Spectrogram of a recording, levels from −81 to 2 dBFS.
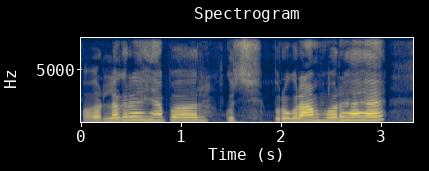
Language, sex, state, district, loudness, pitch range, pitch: Hindi, female, Jharkhand, Palamu, -16 LUFS, 255-310 Hz, 285 Hz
